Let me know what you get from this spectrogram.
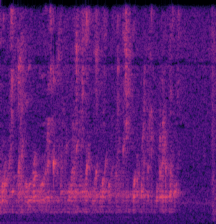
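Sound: brushing teeth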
